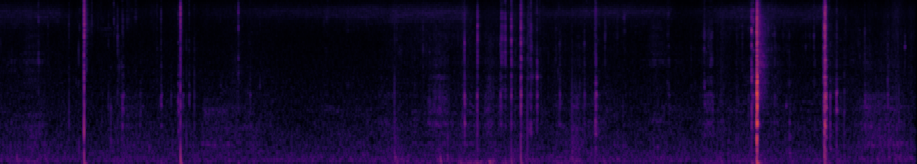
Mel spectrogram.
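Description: A knife taps and cuts into wood.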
